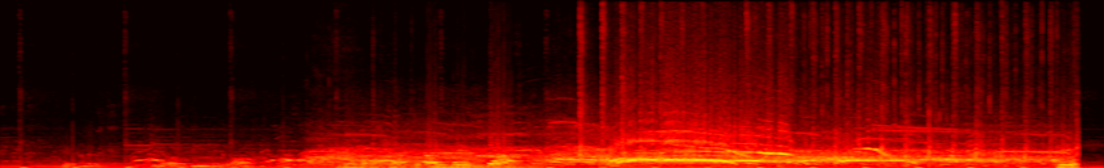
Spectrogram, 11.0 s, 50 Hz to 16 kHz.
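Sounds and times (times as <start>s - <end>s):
background music with steady beat: 0.0s - 11.0s
crowd cheering and whooping: 2.7s - 10.8s.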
